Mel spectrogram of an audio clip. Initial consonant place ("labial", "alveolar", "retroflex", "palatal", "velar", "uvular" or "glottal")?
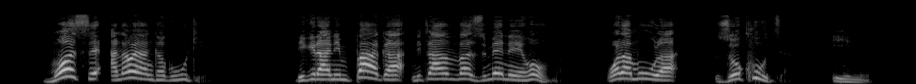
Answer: labial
